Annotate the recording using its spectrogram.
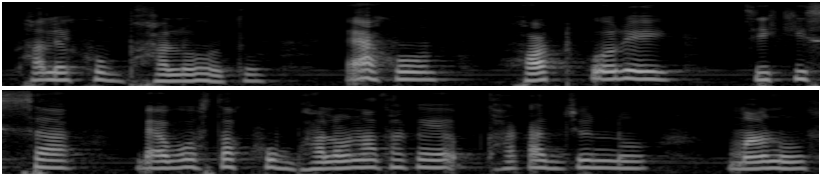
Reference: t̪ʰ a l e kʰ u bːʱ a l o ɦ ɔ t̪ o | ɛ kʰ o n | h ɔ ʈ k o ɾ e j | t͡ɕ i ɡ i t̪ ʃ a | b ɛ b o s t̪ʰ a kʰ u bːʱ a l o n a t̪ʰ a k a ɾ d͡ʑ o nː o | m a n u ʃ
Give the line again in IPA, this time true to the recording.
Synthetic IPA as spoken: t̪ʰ a l e kʰ u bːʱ a l o ɦ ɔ t̪ o | ɛ kʰ o n | h ɔ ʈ k o ɾ e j | t͡ɕ i k i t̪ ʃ a | b ɛ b o s t̪ʰ a kʰ u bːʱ a l o n a t̪ʰ a k a ɾ d͡ʑ o nː o | m a n u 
